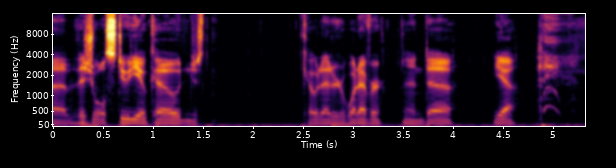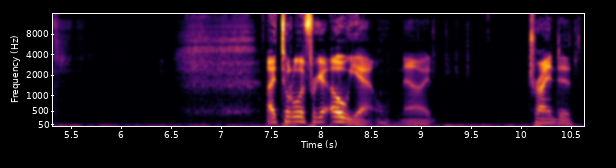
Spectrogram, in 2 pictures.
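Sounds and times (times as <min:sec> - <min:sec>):
speech: 0:00.0 - 0:01.7, 0:02.5 - 0:05.1, 0:07.4 - 0:09.3, 0:10.1 - 0:10.6
rapid typing on a computer keyboard: 0:09.0 - 0:09.6.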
